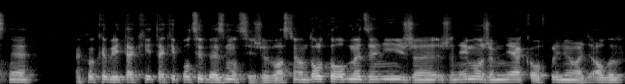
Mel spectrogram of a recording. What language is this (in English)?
Slovak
